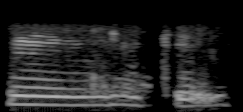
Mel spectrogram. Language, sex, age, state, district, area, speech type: Tamil, female, 18-30, Tamil Nadu, Mayiladuthurai, urban, conversation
